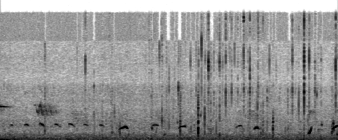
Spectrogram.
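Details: Tiny baby mute swan cygnets at Lough Neagh, Oxford Island Nature Reserve, Ireland; thin, high peeping chirps come in a quick series about every quarter second, some louder with a rise-and-fall shape, over a steady hiss of outdoor background noise.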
